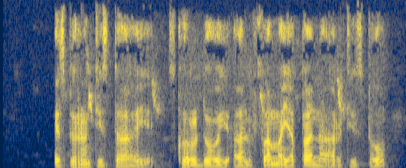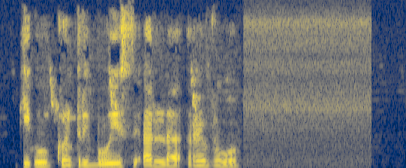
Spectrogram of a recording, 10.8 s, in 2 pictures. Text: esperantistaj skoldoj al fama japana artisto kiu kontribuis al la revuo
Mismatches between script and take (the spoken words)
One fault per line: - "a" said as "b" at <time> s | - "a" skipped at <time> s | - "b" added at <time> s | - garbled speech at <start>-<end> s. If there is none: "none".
none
